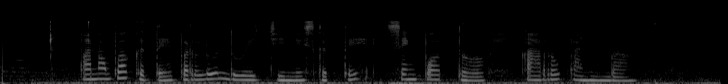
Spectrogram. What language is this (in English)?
Javanese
